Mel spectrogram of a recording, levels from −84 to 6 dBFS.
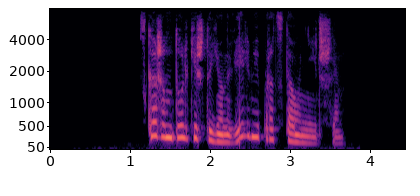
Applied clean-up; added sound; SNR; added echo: neural mask model Resemble Enhance denoiser.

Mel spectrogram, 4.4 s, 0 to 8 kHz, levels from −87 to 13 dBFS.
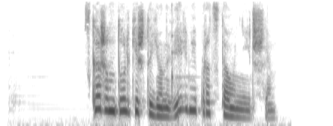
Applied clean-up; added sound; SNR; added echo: neural separator model SepFormer DNS4.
